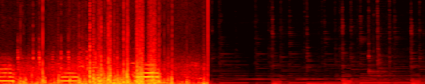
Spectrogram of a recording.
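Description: Loud outdoor noise with wind and a few short, pitched calls. About three seconds in it cuts abruptly to soft plucked acoustic guitar music.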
